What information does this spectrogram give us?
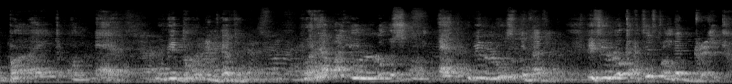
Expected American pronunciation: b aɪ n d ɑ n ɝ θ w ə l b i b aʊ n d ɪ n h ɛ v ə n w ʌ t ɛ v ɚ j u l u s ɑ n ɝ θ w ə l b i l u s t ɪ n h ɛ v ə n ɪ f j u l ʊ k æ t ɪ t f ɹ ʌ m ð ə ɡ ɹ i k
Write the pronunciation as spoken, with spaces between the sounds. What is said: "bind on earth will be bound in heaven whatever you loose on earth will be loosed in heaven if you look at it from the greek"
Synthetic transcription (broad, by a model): b aɪ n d ɑ n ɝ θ w ə l b i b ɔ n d ɪ n h ɛ v ə n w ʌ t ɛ v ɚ j u l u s ɑ n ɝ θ w ə l b i l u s ɪ n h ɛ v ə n ɪ f j u l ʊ k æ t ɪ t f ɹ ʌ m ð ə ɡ ɹ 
